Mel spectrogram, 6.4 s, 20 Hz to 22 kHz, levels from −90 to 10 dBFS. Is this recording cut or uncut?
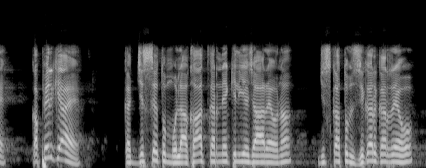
uncut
